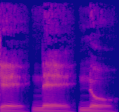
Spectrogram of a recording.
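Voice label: "keneno", concatenated syllables; Affixing experiment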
